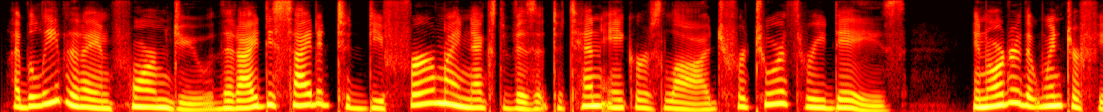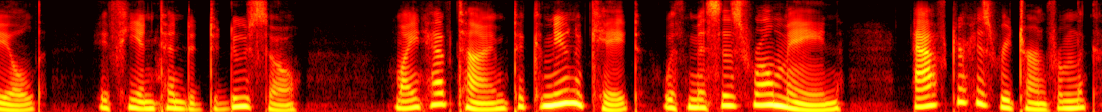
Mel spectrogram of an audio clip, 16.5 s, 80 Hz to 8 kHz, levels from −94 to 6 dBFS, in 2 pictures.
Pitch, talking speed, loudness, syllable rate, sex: 210 Hz, 170 wpm, -17 LUFS, 4.7 syllables/s, female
